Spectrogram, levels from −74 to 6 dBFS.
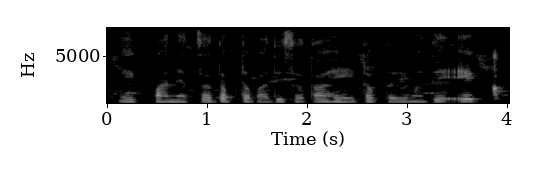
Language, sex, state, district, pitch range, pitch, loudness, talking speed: Marathi, female, Maharashtra, Dhule, 195-215 Hz, 210 Hz, -41 LUFS, 105 wpm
